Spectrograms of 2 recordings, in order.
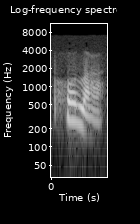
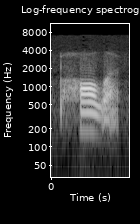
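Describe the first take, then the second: First: The name is said with an 'o' vowel. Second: The name is said with an 'aw' vowel. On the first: This is how an immigrant family first said it. "my parents pronounced Paula like Pola" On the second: This is the standard American way to say it. "the American pronunciation of my American first name is Paula"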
